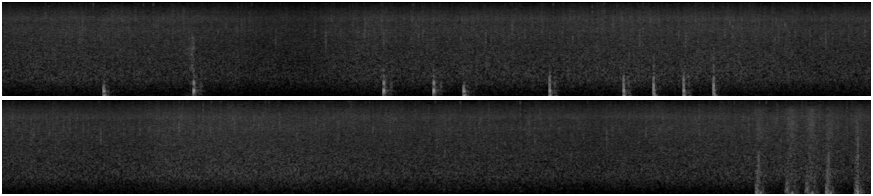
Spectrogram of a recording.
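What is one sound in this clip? Stone blocks knock into place one after another.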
